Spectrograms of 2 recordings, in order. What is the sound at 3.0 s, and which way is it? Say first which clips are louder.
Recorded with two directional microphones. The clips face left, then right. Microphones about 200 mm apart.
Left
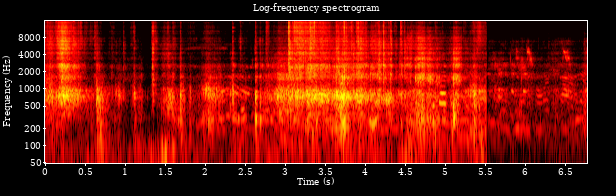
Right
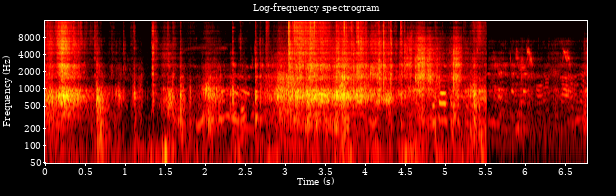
Sewing machine: left 1 dB; centre (ahead or behind).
